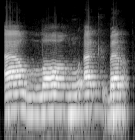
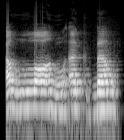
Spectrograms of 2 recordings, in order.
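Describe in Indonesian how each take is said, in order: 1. Vokal pembuka dipanjangkan. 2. Tidak ada vokal yang dipanjangkan secara tidak biasa. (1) "Allahnya A-nya panjang" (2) "Tapi Allahu Akbar"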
